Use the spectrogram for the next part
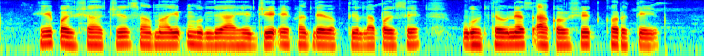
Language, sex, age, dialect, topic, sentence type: Marathi, male, 18-24, Varhadi, banking, statement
